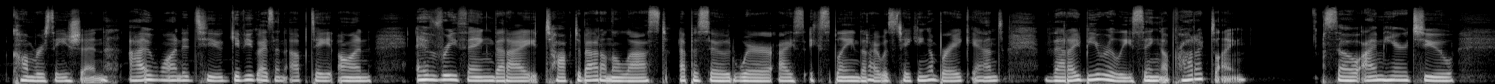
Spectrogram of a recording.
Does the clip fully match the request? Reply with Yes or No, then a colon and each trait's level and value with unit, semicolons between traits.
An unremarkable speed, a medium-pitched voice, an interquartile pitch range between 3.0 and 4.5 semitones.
No: average, 160 wpm; medium, 175 Hz; narrow, 2.5 semitones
